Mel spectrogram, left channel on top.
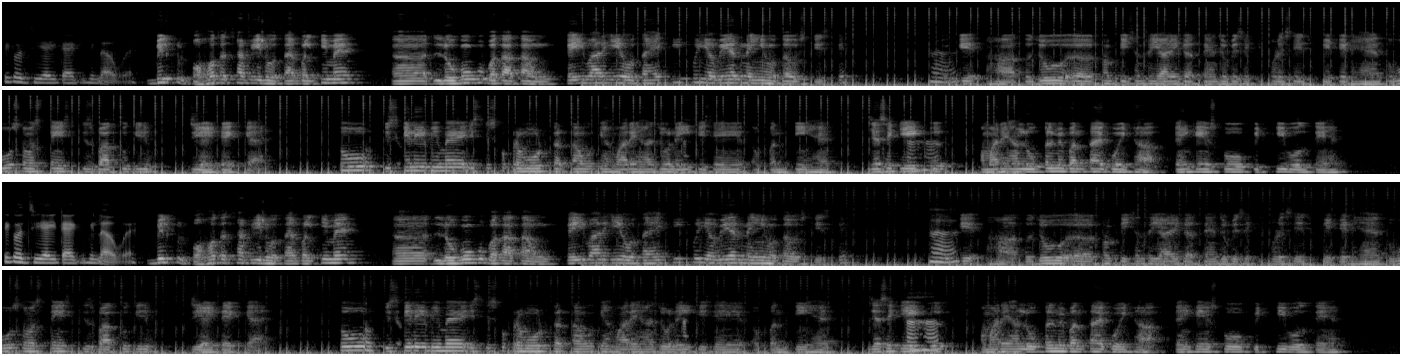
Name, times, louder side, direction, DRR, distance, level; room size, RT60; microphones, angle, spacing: voice 1, 0.0-1.3 9.3-9.6 17.6-17.7 23.0-23.4, right 8 dB, 80° right, 0.3 m, -33 dB
voice 2, 1.5-3.5 3.9-8.4 9.4-15.5 15.8-16.7 17.4-22.3 22.6-23.4 23.8-26.4 26.7-27.4, left 1 dB, 85° left, 2.2 m, -32 dB
sound 1, 5.8-24.1, left 2 dB, 65° left, 0.8 m, -36 dB
9.8 x 3.3 x 5.9 m
head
